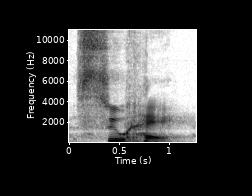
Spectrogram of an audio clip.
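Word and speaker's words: suche (ψυχή): And the word is pronounced suche. which I worked really hard on getting that right.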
